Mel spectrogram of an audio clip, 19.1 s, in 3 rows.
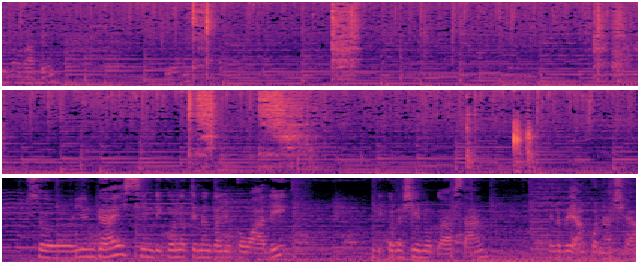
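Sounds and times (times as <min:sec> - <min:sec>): onion rings sizzling in oil: 0:00.0 - 0:12.8
tongs scraping against wok: 0:01.3 - 0:02.6, 0:03.2 - 0:03.8, 0:05.2 - 0:11.9.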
